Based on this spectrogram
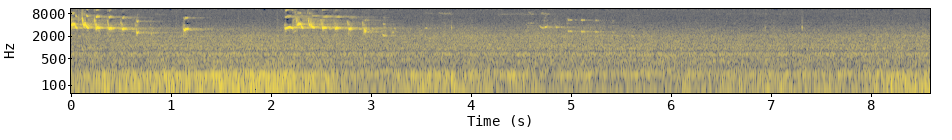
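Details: Wet-looking bald eagle calling at a nest territory camera on Hornby Island in mid-April afternoon; two bursts of high, piping, rapidly stuttered notes early on, then fainter chitters, under constant deep roaring background noise.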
